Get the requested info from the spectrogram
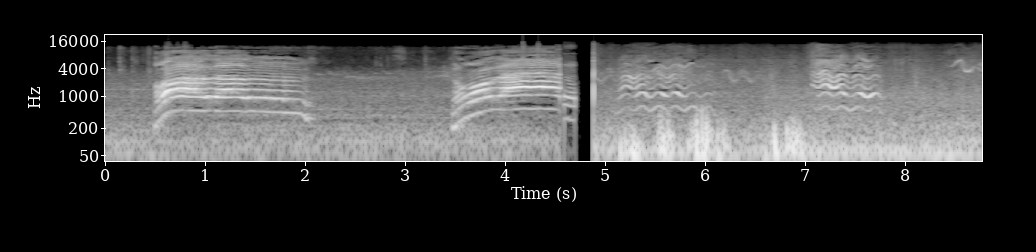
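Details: Two long, loud wailing meows, each rising sharply, holding and dropping at the end, from a cat in a compilation of cats yelling like humans, followed by wavering warbled tones and low thumping sounds.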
